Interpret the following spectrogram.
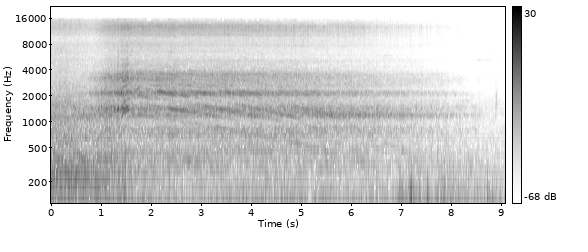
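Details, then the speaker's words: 2006 Toyota Avalon XLS, revved then key turned off with a metal bar held on the alternator: a high whirring roar keeps going after the engine stops and slowly falls in pitch as it coasts; alternator bearing noise. "it sounds like something is free spinning inside the alternator where when you turn the key off it's not stopping when the rest of the internal components um stop it's still just free spinning"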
